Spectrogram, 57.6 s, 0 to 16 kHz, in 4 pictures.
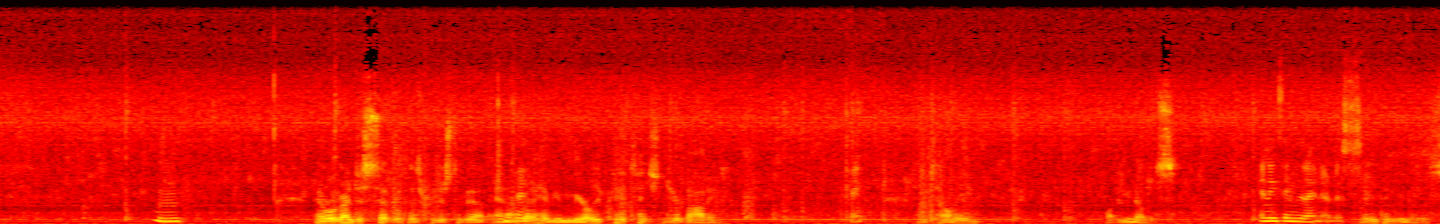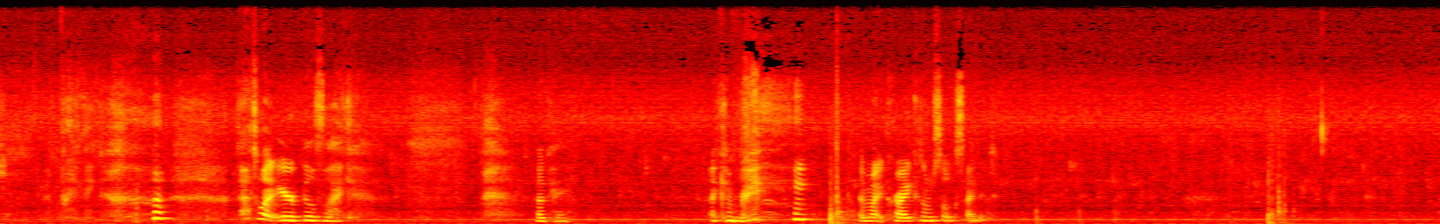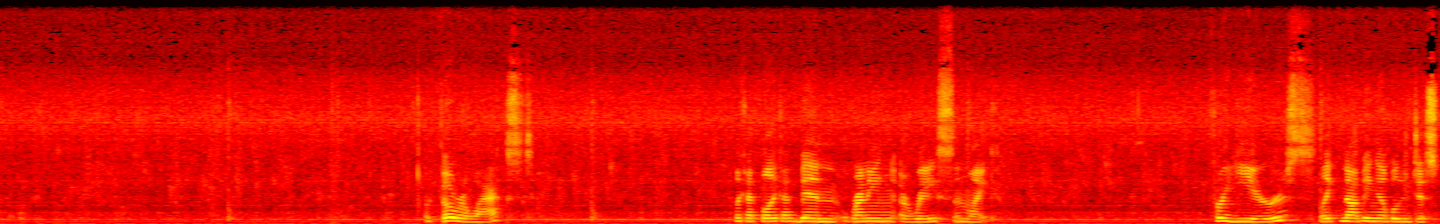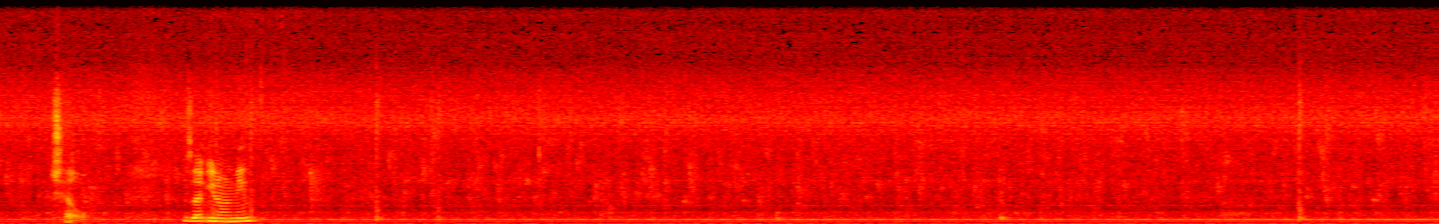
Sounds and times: Breathing: 2.8s - 3.2s, 16.2s - 16.8s, 44.5s - 44.9s
Speech: 3.2s - 7.3s, 8.5s - 9.8s, 11.1s - 11.8s, 12.6s - 14.7s, 16.8s - 18.1s, 19.8s - 20.2s, 21.6s - 22.0s, 23.0s - 24.4s, 33.0s - 34.2s, 36.2s - 38.8s, 41.0s - 43.2s, 43.8s - 44.2s, 45.1s - 45.8s.

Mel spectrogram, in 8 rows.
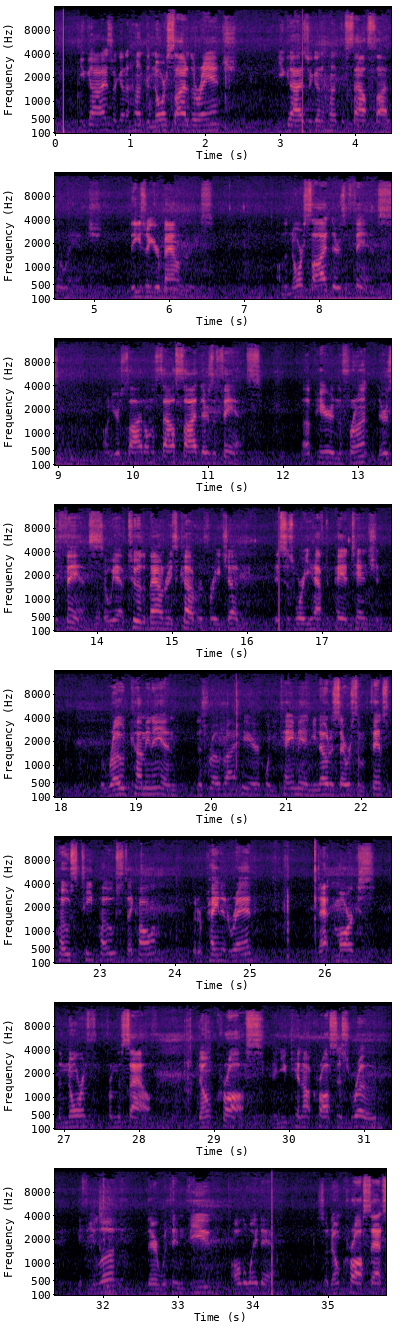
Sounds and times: Speech: 0.3s - 6.6s, 7.4s - 9.0s, 9.6s - 17.8s, 18.6s - 25.1s, 25.9s - 28.2s, 28.8s - 35.7s.

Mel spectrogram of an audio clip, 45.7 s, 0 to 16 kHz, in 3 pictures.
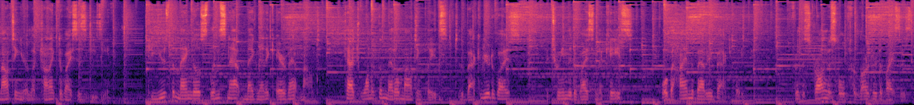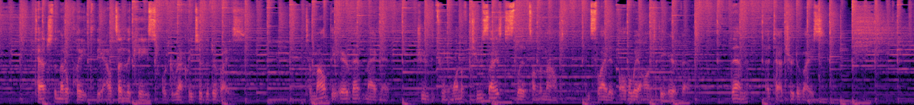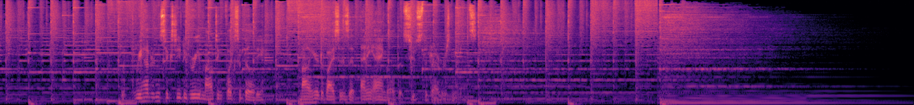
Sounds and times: Speech: 0.0s - 1.9s, 2.5s - 12.5s, 13.2s - 15.2s, 15.8s - 19.4s, 20.3s - 26.8s, 27.4s - 29.0s, 32.5s - 38.5s
Music: 0.0s - 45.7s.

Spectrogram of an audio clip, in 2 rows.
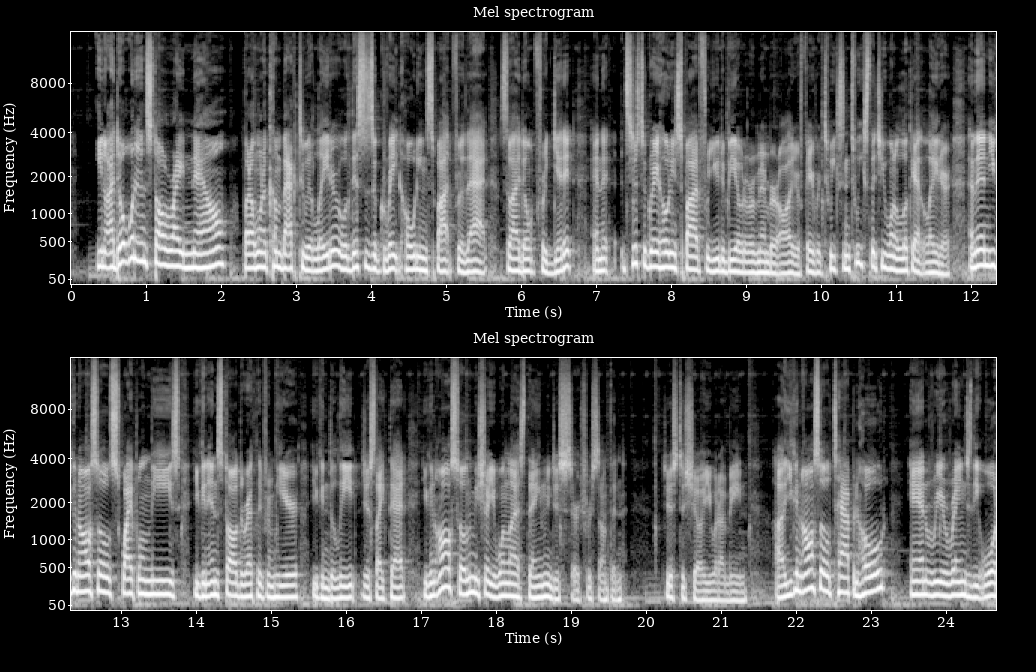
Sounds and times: Speech: 0.3s - 24.6s.

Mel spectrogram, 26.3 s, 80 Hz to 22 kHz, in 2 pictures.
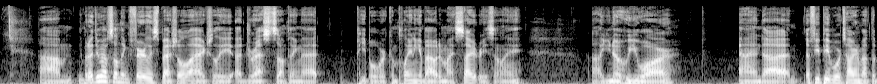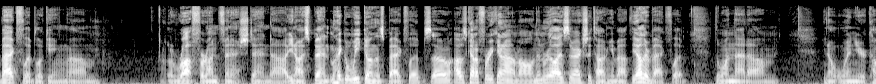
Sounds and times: Speech: 0.6s - 4.8s, 5.4s - 7.9s, 8.9s - 10.2s, 11.1s - 14.7s, 15.6s - 24.9s, 25.5s - 26.2s.

